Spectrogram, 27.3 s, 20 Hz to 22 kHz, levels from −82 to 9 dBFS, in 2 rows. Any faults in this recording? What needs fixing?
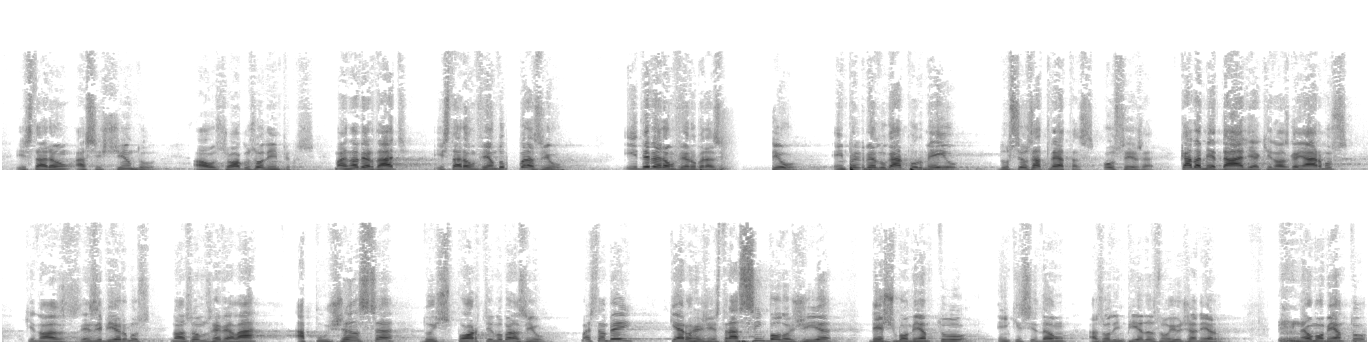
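Call audio freeze at 5.05 to 5.20 s and 7.20 to 7.73 s. The last sound is carried on as a fading buzz, for 130 ms and then 510 ms. The second decays into 240 ms of silence. Nothing is lost. The audio resumes where it stopped, so the delay grows by the same amounts. The likely cause is packets held up in transit until the jitter buffer emptied.

Short stall from a late packet at 5.52 to 5.56 s and 8.55 to 8.62 s. A packet missed its playout time. The receiver stretched the preceding sound by 20 ms and then 50 ms, which gives a brief held sound with a slight buzz or dip. Playback then continues without any loss.

Jitter buffer speed-up from 19.03 to 27.22 s. The buffer held more audio than it aims for, as happens when delayed packets arrive together. The receiver cut many short pitch-period pieces to shed about 0.4 s of delay. 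Playback runs at 105% with unchanged pitch, so it sounds hurried.

To prevent these faults, fix the network path's delay spikes and bursting, and let the jitter buffer adapt its target depth more gradually.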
